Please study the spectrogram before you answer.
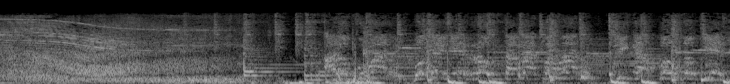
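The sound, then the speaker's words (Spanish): A jet airplane roars loudly and continuously. A high whine sweeps downward over the first seconds, then gives way to a dense, rumbling rush. “cogemos el primer avión”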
